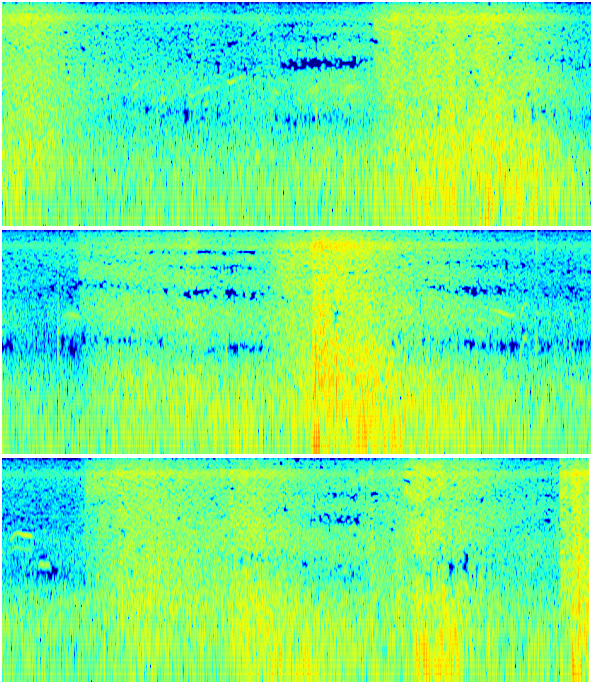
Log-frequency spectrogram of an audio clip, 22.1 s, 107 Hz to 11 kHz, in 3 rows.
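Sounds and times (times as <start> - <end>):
small waves breaking on sand: 0.0 - 22.0.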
